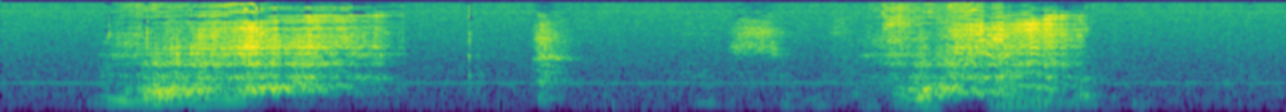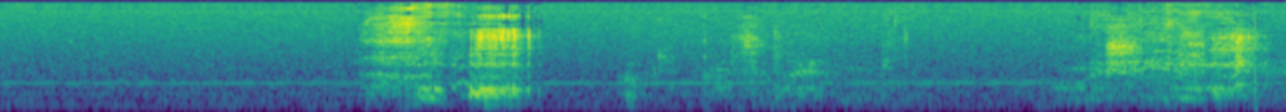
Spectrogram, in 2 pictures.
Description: The most hideous snoring you ever heard!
